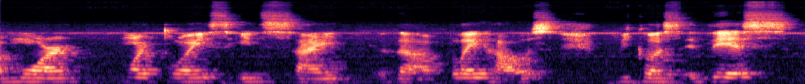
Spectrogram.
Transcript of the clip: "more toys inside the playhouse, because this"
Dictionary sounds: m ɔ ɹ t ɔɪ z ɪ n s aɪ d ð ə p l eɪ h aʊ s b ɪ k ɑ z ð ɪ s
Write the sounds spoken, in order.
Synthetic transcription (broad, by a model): m ɔ ɹ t ɔɪ s ɪ n s aɪ d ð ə p l eɪ h aʊ s b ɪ k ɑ s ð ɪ s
